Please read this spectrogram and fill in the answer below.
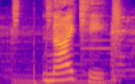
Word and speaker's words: Nike: Adidas shoes when he is on football ground Nike Nike there was a huge discount on Nike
